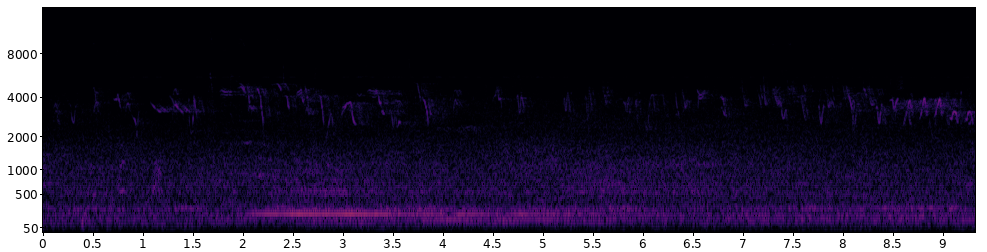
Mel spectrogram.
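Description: Small birds chirping, many short quick calls one after another over steady outdoor background noise. A low steady hum comes in about two seconds in and fades out a few seconds later.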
